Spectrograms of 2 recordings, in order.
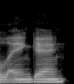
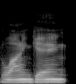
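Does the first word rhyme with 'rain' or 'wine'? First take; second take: rain; wine. First: The first word has the vowel of 'rain'. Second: The first word has the vowel of 'wine'. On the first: The speaker calls it right. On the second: The speaker calls it wrong.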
